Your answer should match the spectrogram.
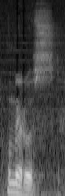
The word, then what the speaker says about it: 호메로스: 메로스 이렇게 또 이제 그 원래 발음대로 하면 호메로스 이렇게 제가 부르기도 합니다 이 사람인 적을 일리아드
